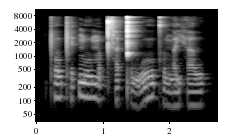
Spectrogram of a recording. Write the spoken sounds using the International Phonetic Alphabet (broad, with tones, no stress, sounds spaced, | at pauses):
pʰ o˧ w pʰ ɪ˨˥ k̚ m uː˧ m ɐ˨ p̚ t͡sʰ ɐ˧ t̚ kʰ ʊ˨˩ ŋ w uː˥ kʰ ʊ˨ ŋ ɐ˧ j h ɐ˧ w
